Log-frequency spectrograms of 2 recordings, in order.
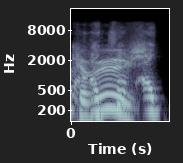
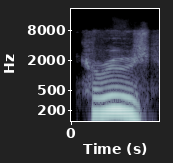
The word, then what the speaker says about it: Carrouges: So if you were in Coron's position, Every time you say his name, you say I something change it. different. I know it's Corion, right? Or Coron? Carrouges. Carrouges.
